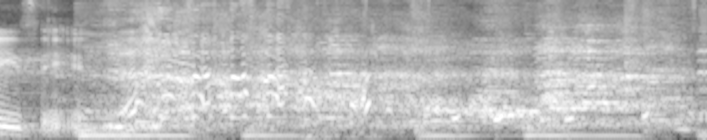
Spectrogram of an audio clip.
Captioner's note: bursting with laughter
